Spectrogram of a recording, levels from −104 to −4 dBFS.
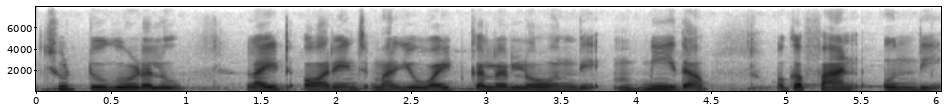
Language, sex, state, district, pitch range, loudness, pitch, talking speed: Telugu, female, Telangana, Mahabubabad, 195-215 Hz, -18 LUFS, 205 Hz, 130 wpm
